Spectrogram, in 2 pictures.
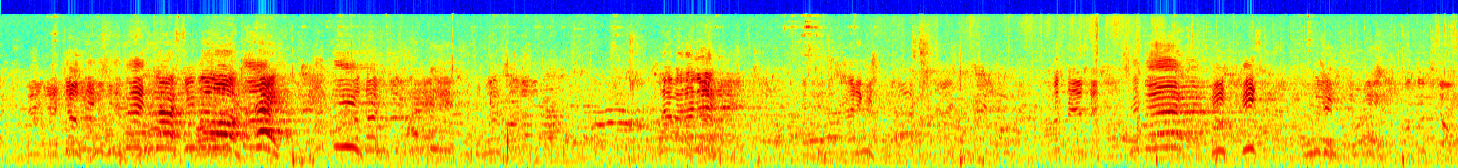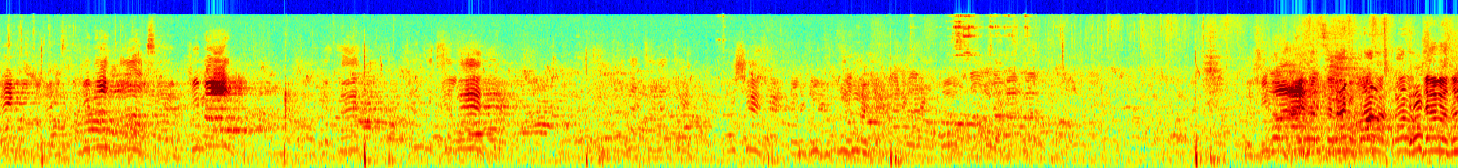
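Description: A football thuds as players kick it on the grass.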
